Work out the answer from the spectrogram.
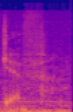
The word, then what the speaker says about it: GIF: And there's also a GIF, hard G GIF.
